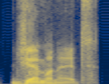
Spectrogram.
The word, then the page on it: geminate: British English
